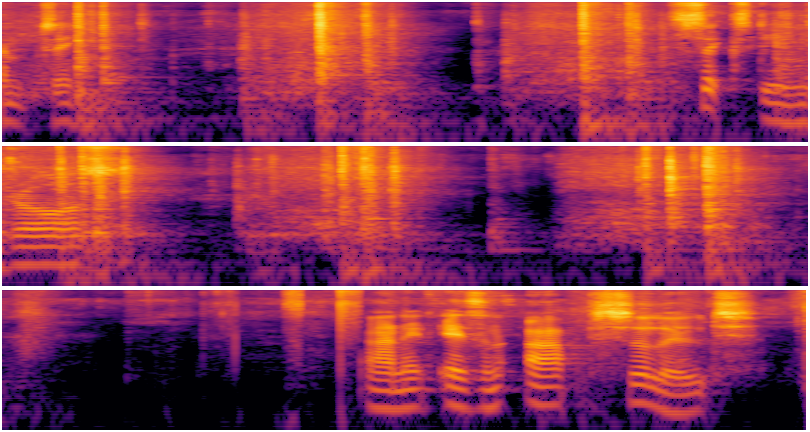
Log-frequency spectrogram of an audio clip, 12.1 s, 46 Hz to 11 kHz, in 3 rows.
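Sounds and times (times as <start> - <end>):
metal drawer sliding on runners: 0.0 - 8.0.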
